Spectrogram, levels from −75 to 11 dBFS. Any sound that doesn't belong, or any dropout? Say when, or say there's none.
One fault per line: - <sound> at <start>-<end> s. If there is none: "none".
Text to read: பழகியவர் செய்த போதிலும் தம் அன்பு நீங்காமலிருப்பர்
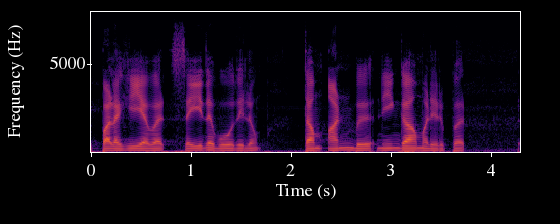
none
